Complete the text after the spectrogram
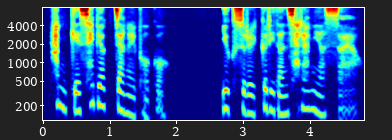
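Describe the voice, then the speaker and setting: A woman reading a first-person story as an audiobook narrator in a measured, composed way. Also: sits low, warm tone, no room sound, studio quality.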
